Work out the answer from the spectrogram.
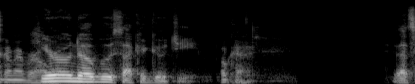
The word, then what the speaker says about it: Hironobu Sakaguchi: I'm not gonna remember all Hironobu Sakaguchi.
